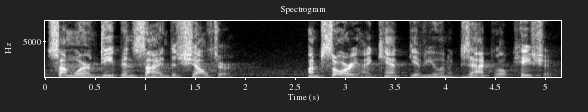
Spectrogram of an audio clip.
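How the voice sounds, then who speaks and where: A man's voice: mid-range voice, normal speed, pushed and bright, close to an everyday voice. A man playing a worried Zone survivor. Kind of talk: video game dialogue. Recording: game audio with clear ambient noise.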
